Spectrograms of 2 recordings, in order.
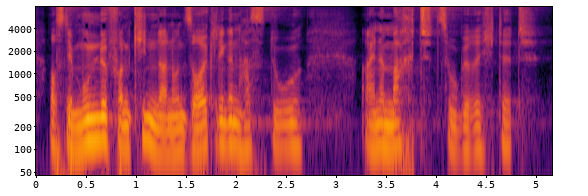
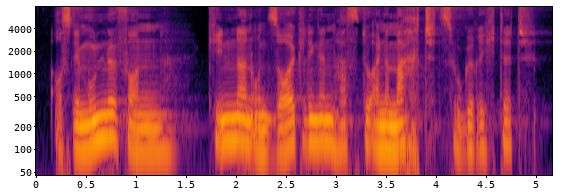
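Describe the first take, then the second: No difference in how they are said.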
